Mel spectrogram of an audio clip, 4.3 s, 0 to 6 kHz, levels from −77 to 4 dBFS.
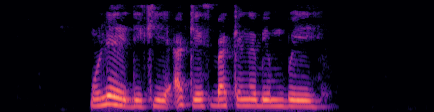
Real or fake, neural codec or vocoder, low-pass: real; none; 5.4 kHz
